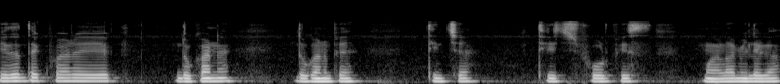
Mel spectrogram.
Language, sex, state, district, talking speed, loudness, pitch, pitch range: Hindi, male, Uttar Pradesh, Hamirpur, 90 wpm, -16 LUFS, 145 Hz, 140-150 Hz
